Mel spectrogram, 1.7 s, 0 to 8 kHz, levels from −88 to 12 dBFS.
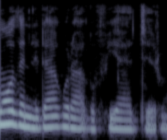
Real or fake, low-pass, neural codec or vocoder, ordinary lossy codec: real; 7.2 kHz; none; none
